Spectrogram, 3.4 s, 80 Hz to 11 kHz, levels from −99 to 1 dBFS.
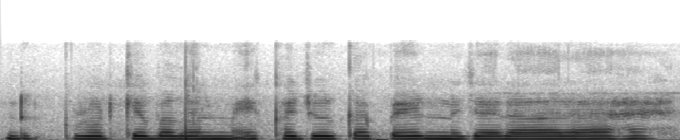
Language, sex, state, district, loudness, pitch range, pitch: Hindi, female, Jharkhand, Deoghar, -13 LUFS, 225-230 Hz, 230 Hz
